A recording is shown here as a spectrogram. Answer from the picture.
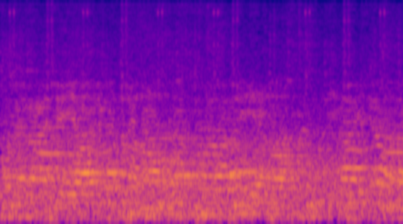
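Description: Hard-soled footsteps clicking on a tiled station platform as passengers walk past, over a steady murmur of background voices.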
